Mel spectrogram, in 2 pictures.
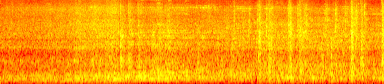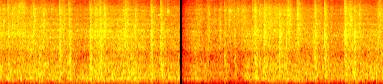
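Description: Bangladesh Railway diesel-hauled commuter train passing close by, first the locomotive and then a long line of coaches, with steady rumble and wheels clattering over the rail joints. The sound cuts out for an instant about eleven seconds in.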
